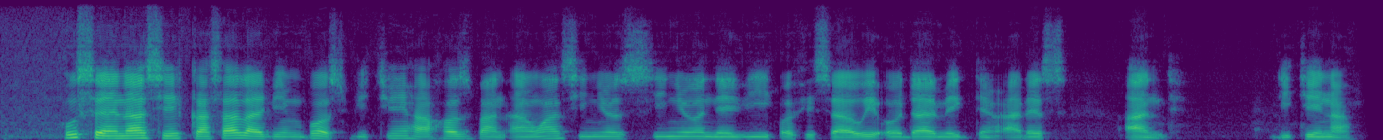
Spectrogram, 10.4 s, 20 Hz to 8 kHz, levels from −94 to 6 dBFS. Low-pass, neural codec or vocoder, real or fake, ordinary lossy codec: none; codec, 16 kHz, 4 kbps, FunCodec, trained on Chinese and English, 50 frames a second; fake; none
